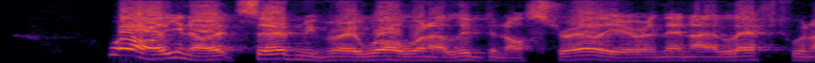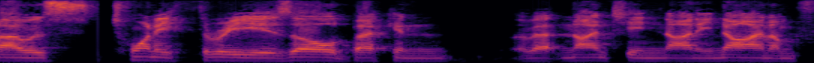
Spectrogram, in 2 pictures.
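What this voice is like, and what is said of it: Australian accent. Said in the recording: “You can probably tell I have a funny Australian accent”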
